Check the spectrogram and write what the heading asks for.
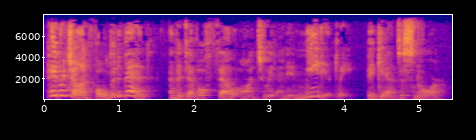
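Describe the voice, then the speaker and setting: A woman with a mid-range voice reads a picture book aloud to children, animated and dramatic, breaking off for asides to viewers as she shows the pictures. Background noise is present, and the recording is roomy, dull, lo-fi web video.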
